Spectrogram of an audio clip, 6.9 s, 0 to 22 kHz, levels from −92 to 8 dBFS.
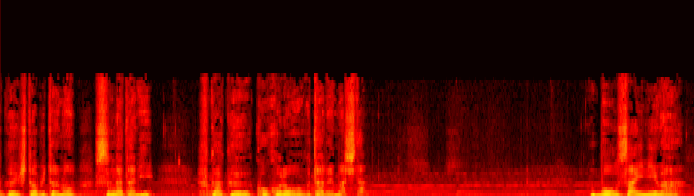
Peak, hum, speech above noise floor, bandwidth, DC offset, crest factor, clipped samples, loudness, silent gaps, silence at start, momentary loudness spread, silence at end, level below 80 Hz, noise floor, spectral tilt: -14 dBFS; none; 25 dB; 13.5 kHz; under 0.1%; 18 dB; under 0.1%; -31 LUFS; none; 0 s; 6 LU; 0.1 s; -66 dBFS; -56 dBFS; -5 dB/octave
